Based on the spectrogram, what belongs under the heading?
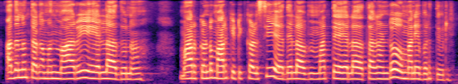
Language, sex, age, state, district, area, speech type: Kannada, female, 45-60, Karnataka, Chitradurga, rural, spontaneous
